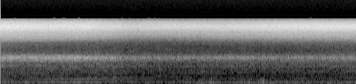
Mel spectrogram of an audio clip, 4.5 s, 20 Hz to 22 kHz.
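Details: A loud, steady cicada drone measuring about 80 dB, recorded about 40 feet from the tree branches: a continuous high-pitched buzz that barely wavers.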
